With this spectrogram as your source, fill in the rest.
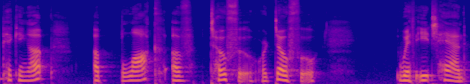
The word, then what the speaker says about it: tofu: So just imagine your hands are holding blocks of tofu or tofu. That's how it's pronounced in Mandarin.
